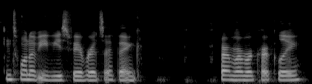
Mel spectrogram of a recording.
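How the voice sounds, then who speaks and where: A woman's voice: medium pitch, level tone, quick pace, gravelly. A woman streaming a game, chatting casually to viewers as she plays. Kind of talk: casual livestream chat and reading game dialogue aloud. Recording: faint background noise.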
